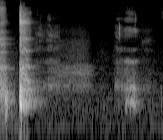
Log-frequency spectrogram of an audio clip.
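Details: Cough: a single sharp cough burst with a short fading tail, then a softer brief sound; an isolated cough.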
